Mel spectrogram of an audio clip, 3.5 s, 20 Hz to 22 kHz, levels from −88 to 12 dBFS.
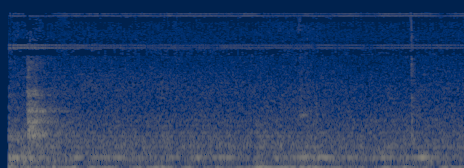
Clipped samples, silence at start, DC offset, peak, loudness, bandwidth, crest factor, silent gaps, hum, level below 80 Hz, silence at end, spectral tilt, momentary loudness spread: under 0.1%; 0.05 s; under 0.1%; -22 dBFS; -45 LUFS; 17 kHz; 18 dB; none; none; -56 dBFS; 0 s; -4.5 dB/octave; 9 LU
